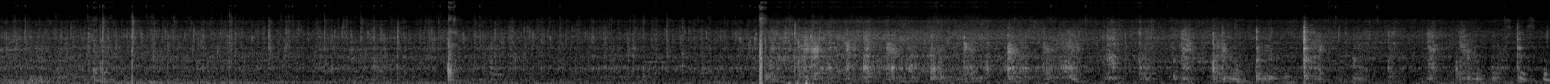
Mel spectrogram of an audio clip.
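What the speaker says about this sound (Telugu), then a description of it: "చక్కగా ఆయిల్ పైకి తేలిపోయింది, మంచి ఫ్రై అవుతుంది మసాలా" Masala for a murgashila fish curry sizzling and frying in oil, with steady crackle and occasional stirring scrapes, close and moderately loud with no talking.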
